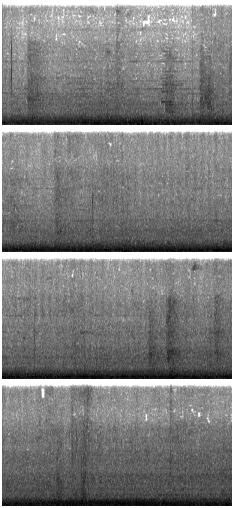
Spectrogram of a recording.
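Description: Passenger train carriages departing and rolling past, a steady low rumble of wheels and running gear that grows a little louder, with a few faint clicks.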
